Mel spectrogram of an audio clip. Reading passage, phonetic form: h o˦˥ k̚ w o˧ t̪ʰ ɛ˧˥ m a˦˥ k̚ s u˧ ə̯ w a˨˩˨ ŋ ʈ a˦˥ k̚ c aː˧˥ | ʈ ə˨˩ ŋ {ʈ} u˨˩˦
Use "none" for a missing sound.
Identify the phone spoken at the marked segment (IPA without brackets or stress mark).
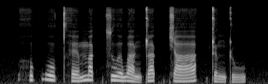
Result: ʈ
